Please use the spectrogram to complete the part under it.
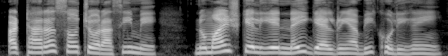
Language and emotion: Urdu, neutral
